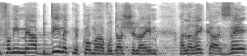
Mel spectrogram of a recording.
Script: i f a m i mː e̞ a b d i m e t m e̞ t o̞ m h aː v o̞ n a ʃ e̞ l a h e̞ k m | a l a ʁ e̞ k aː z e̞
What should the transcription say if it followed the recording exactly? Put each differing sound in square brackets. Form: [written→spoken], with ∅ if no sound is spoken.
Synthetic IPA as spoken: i f a m i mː e̞ a b d i m e t m e̞ [t→k] o̞ m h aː v o̞ [n→d] a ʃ e̞ l a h e̞ [k→∅] m | a l a ʁ e̞ k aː z e̞

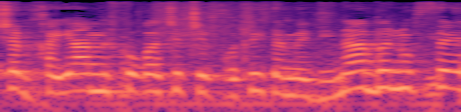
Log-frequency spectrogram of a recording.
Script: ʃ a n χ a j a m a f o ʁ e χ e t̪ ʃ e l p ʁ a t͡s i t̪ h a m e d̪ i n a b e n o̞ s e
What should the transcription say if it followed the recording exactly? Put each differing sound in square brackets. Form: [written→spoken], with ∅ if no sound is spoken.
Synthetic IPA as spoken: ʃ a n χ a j a m [a→e] f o ʁ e [χ→ʃ] e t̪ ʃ e l p ʁ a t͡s i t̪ h a m e d̪ i n a b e n o̞ s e

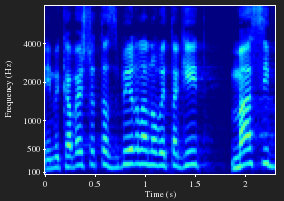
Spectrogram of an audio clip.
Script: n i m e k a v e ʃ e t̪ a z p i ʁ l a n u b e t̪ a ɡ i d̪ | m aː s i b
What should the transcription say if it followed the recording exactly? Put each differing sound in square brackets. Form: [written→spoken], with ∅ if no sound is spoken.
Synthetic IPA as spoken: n i m e k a v e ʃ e t̪ a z [p→b] i ʁ l a n u [b→v] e t̪ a ɡ i d̪ | m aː s i b

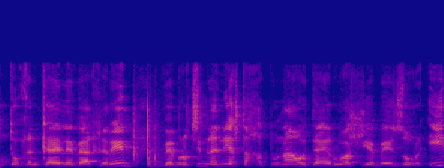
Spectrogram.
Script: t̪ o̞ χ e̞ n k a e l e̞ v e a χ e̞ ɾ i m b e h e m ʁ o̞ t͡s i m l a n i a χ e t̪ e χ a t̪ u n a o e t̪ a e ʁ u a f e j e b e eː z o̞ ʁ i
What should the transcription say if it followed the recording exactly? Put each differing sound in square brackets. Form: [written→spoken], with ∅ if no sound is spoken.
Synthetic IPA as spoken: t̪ o̞ χ e̞ n k a e l e̞ v e a χ e̞ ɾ i m [b→v] e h e m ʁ o̞ t͡s i m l a n i a χ e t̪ [e→a] χ a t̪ u n a o e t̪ a e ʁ u a [f→ʃ] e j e b e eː z o̞ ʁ i

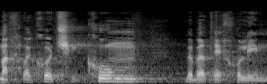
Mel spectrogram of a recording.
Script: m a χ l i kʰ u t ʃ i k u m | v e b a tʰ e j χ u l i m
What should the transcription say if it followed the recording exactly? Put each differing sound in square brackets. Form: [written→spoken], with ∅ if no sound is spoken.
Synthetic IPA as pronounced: m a χ l [i→a] kʰ [u→o] t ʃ i [k→kʰ] u m | [v→b] e b a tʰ e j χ [u→o] l i m

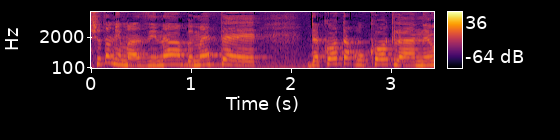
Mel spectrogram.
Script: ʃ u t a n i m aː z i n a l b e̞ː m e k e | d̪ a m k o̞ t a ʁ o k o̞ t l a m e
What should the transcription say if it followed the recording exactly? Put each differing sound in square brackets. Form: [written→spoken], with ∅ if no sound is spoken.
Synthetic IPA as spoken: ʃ u t a n i m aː z i n a [l→∅] b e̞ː m e [k→t] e | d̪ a [m→∅] k o̞ t a ʁ [o→u] k o̞ t l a [m→n] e

